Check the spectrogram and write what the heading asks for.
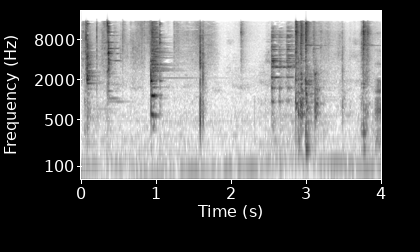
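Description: Metal parts knocking together: a string of sharp clinks and clanks, some ringing briefly, with a quick cluster of them about three seconds in.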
